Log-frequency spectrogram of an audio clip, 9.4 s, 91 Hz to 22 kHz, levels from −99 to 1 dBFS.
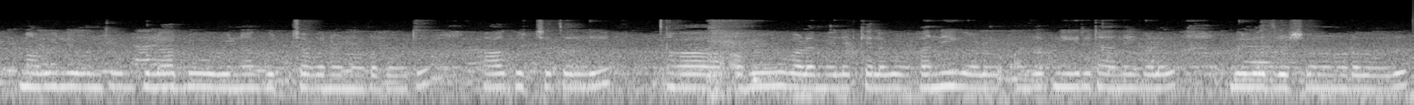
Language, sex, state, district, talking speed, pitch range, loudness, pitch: Kannada, female, Karnataka, Dharwad, 120 wpm, 225-240 Hz, -15 LUFS, 235 Hz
